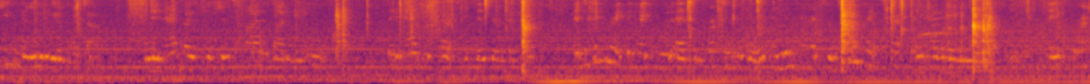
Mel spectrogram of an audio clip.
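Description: Stiff cardstock being handled, folded and creased by hand, giving scattered light clicks and rustles, with a faint steady low hum from about halfway in.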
